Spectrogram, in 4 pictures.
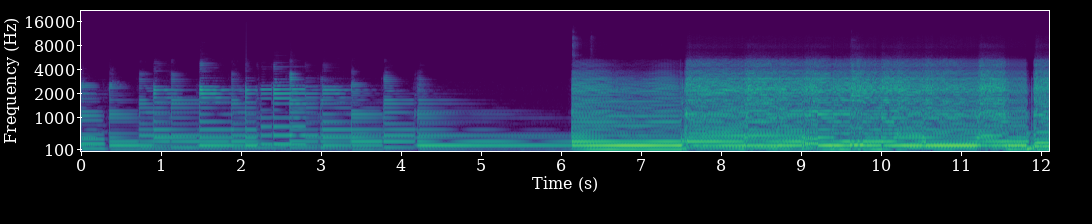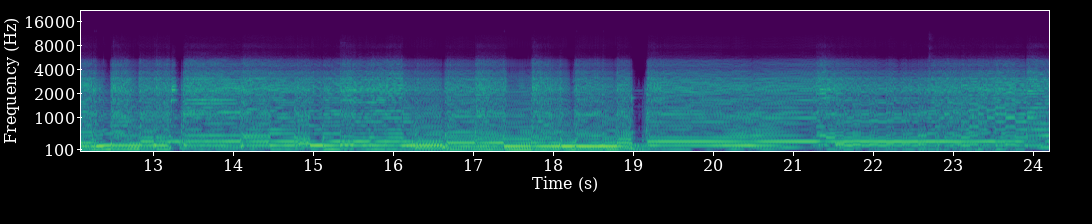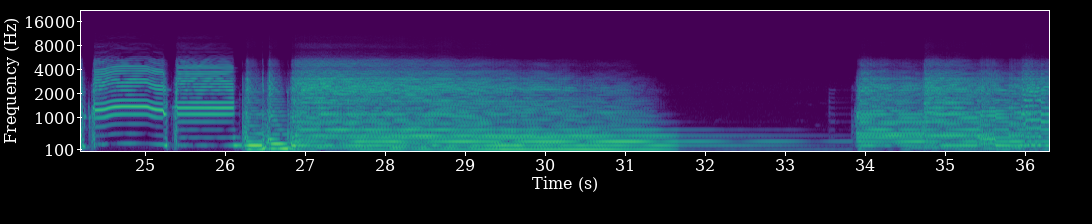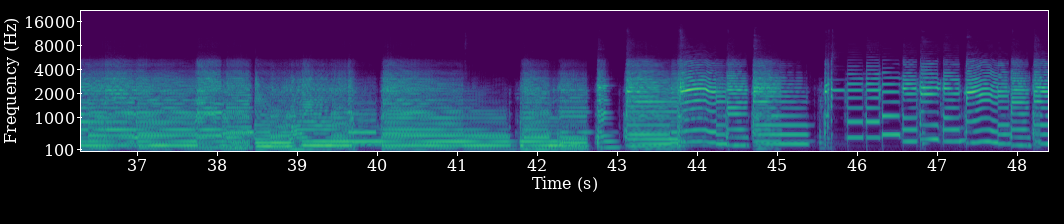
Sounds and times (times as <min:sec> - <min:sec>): Distortion: 0:00.0 - 0:48.3
Music: 0:00.0 - 0:48.3.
